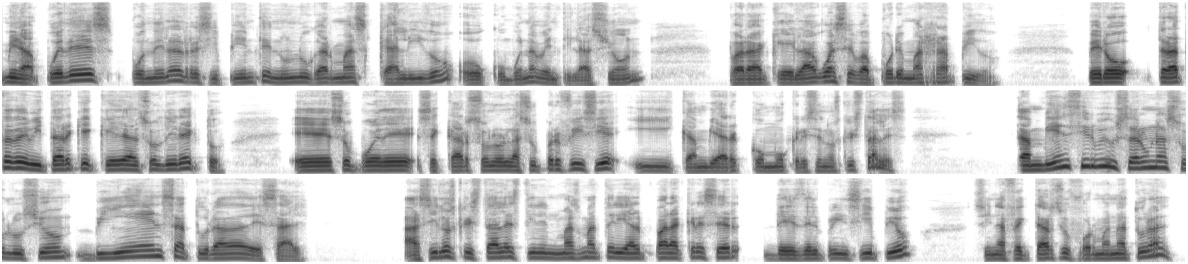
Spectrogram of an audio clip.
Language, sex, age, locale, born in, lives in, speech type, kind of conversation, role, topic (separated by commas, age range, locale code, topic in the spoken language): Spanish, male, 50-54, es-MX, United States, United States, read, expert-assistant, expert, ¿Cómo se forman los cristales de sal?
